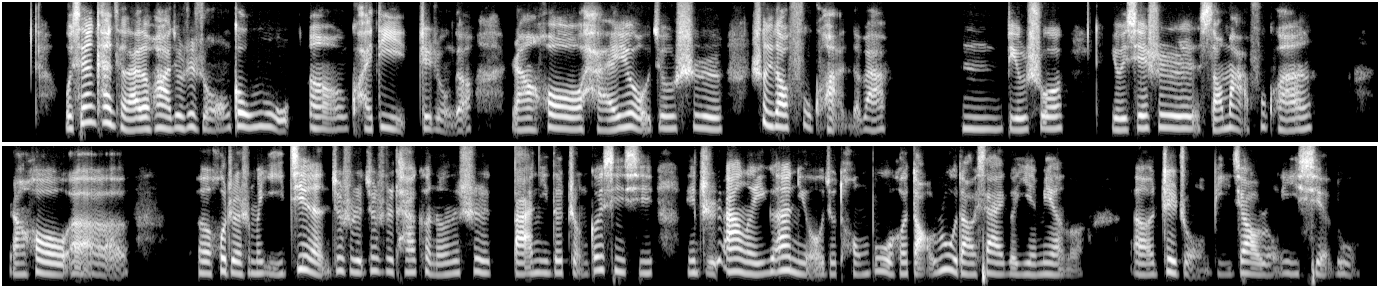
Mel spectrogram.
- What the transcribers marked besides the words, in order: tapping; other background noise
- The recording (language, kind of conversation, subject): Chinese, podcast, 我们该如何保护网络隐私和安全？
